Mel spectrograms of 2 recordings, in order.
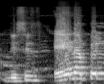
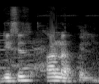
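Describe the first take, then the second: First: The article is pronounced with a full 'an' vowel. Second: The article is pronounced as a reduced 'un'. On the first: The speaker calls it wrong. "नहीं" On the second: The speaker calls it right. "Ninety percent अन बोला जाता है"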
